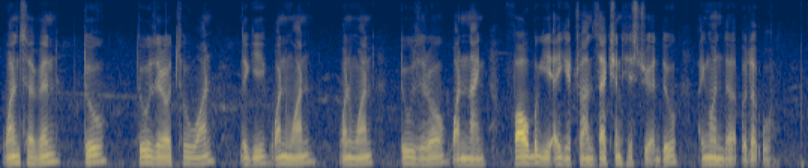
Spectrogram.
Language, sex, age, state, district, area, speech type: Manipuri, male, 18-30, Manipur, Churachandpur, rural, read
